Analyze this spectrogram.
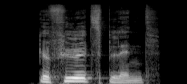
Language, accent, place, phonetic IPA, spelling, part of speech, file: German, Germany, Berlin, [ɡəˈfyːlsˌblɪnt], gefühlsblind, adjective, De-gefühlsblind.ogg
- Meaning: alexithymic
